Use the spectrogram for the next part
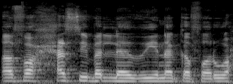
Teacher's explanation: ہا جو ہے یہ حلق سے نکلے گی، حروف حلقی میں سے ہے، اور ذال جو ہے وہ نرم ہے۔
